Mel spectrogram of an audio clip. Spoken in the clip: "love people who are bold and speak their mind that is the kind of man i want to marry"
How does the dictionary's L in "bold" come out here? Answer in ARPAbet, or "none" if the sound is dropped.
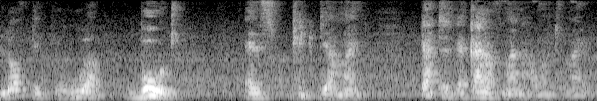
none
